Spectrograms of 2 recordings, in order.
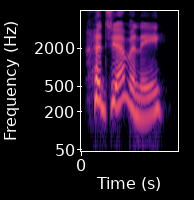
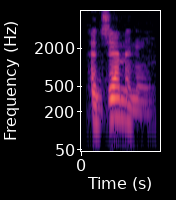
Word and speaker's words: hegemony: Hegemony? Yep. Love it. Hegemony.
